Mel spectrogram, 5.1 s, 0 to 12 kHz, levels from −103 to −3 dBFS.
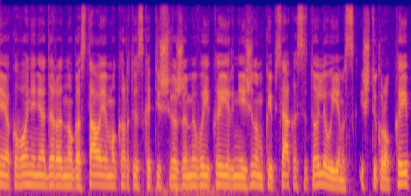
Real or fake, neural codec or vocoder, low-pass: real; none; 10.8 kHz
